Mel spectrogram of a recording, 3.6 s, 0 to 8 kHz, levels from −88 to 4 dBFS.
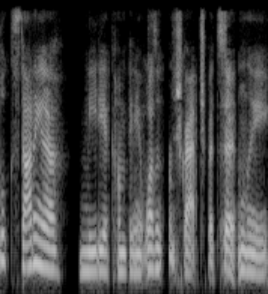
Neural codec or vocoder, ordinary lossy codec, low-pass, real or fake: none; AAC, 32 kbps; 7.2 kHz; real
